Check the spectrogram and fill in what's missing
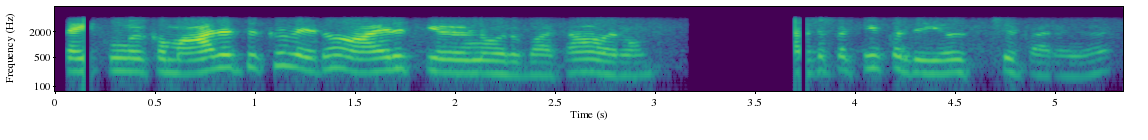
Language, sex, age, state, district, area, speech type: Tamil, female, 18-30, Tamil Nadu, Tiruvallur, urban, conversation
